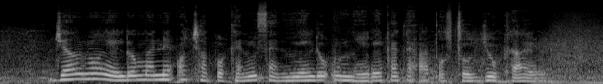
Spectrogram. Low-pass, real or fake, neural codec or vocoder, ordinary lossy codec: none; fake; codec, 44.1 kHz, 1.7 kbps, Pupu-Codec; none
